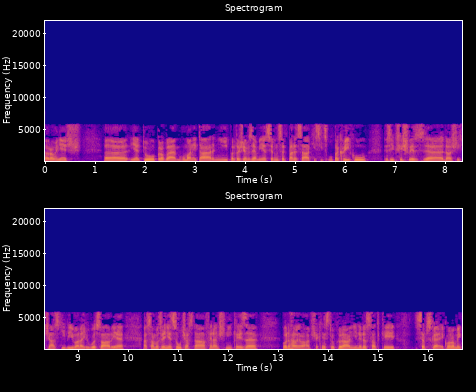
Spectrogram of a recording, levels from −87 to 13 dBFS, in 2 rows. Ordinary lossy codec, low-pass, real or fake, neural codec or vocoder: MP3, 24 kbps; 7.2 kHz; fake; codec, 16 kHz, 1.1 kbps, Voila-Tokenizer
